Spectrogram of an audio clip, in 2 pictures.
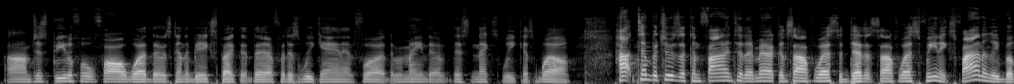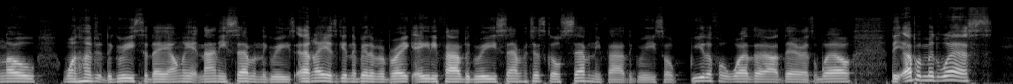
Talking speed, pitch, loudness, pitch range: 205 wpm, 130 Hz, -21 LUFS, 115-145 Hz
